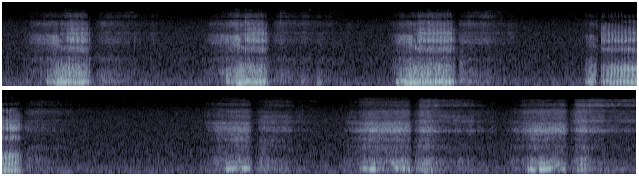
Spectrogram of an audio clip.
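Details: Sleeping puppy Kia snores in a small quiet room, giving harsh, throaty inhalations about every two seconds, some of them doubled or stretched, with near-silence between the breaths.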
